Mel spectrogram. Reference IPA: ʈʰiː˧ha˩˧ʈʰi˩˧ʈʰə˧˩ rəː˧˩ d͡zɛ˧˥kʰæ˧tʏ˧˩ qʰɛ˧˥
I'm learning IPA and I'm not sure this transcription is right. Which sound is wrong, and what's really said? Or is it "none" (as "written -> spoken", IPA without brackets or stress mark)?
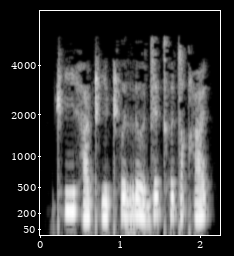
æ˧ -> ə˧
